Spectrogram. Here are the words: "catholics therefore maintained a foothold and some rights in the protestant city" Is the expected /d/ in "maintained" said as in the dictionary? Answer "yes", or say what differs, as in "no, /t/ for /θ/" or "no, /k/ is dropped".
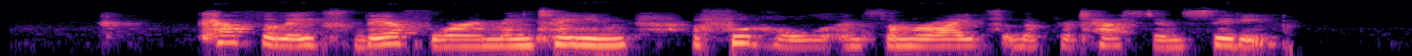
no, /d/ is dropped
